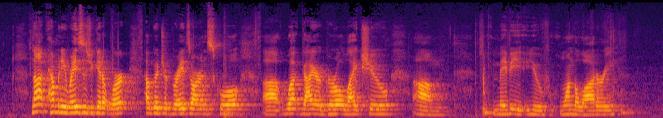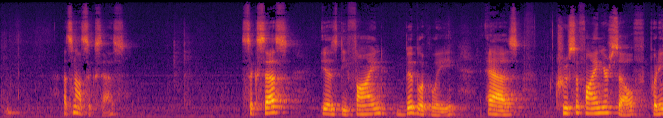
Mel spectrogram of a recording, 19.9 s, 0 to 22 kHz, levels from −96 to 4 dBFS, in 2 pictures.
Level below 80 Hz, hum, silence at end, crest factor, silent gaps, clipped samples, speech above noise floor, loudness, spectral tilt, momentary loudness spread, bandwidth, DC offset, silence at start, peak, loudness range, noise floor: -56 dBFS; none; 0 s; 18 dB; none; under 0.1%; 34 dB; -18 LUFS; -4.5 dB/octave; 15 LU; 19.5 kHz; under 0.1%; 0.3 s; 0 dBFS; 13 LU; -51 dBFS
